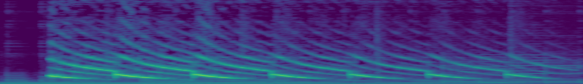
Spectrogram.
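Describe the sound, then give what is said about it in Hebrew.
A siren on the FBI agents' black Chevrolet starts abruptly as the car pulls away, wailing in a fast, repeating pattern of falling sweeps, about seven in a row, loud and steady with no voices over it. “המעריצים שעמדו כדרך קבע מחוץ לבניין נדהמו כשראו אותו מובל באזיקים אל תוך רכב השברולט השחור שמיד הפעיל את הצ'קלקה והסתלק במקום.”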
